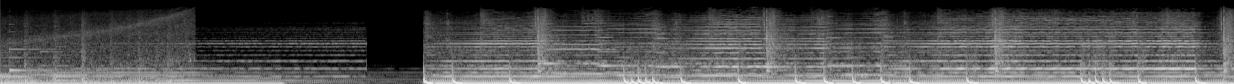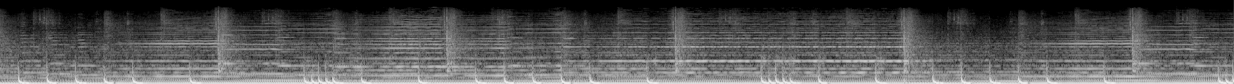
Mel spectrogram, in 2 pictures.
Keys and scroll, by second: 1.4 Delete, 2.5 Tab, 12.0 8, 12.1 F2, 13.8 Tab, 19.1 Delete, 20.6 ctrl+z, 21.3 Delete.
